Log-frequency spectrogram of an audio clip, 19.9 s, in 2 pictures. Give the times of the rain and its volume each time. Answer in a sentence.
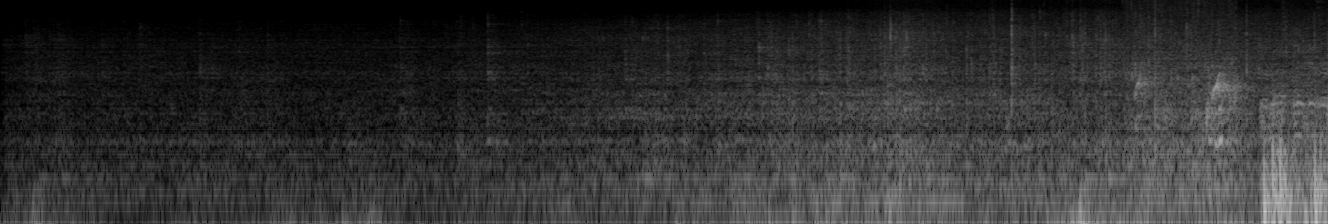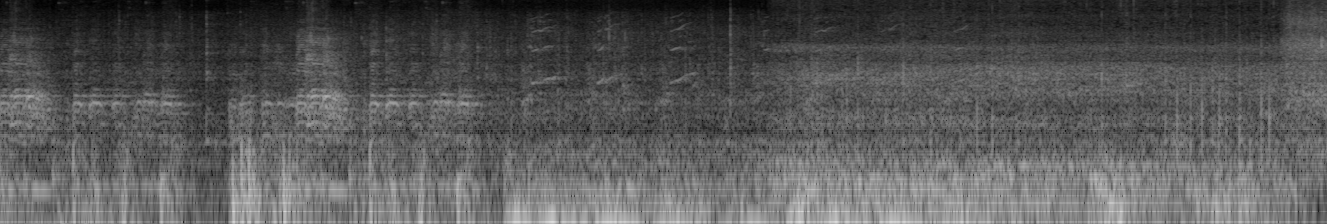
The rain can be heard from 0.0 to 19.8 s, getting louder.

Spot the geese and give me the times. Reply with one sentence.
You can hear the geese from 8.4 to 17.4 s.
